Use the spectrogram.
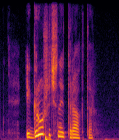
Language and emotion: Russian, positive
